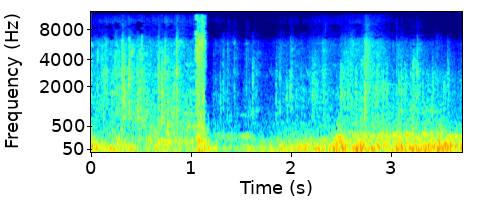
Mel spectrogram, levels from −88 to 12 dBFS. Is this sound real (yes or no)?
yes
